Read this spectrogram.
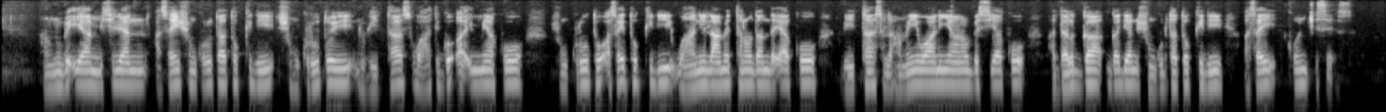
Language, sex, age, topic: Gamo, male, 25-35, agriculture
